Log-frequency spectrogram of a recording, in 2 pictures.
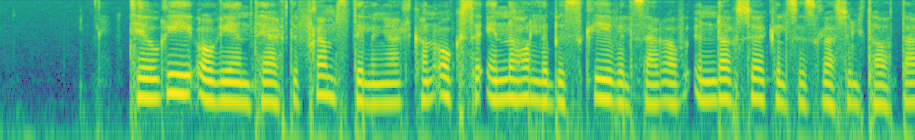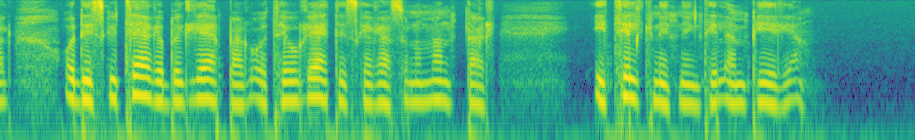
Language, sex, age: Norwegian, female, 19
